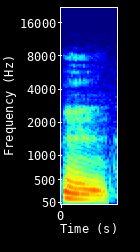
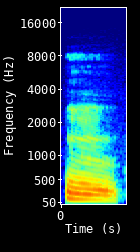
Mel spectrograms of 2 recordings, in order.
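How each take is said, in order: The two takes are said the same way.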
